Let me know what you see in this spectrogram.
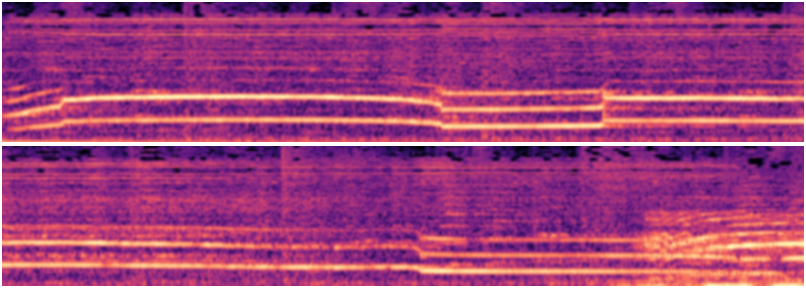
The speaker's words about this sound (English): let me get another wolf howl from everybody that's in the chat box, man. Let's go.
